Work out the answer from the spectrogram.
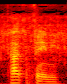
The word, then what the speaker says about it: cacophony: It's pronounced cacophane. Okay. Cacophany.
